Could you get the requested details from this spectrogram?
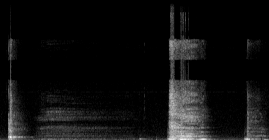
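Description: Three separate coughs from an adult in a quiet room: a sharp brief burst, a longer harsh cough, then a short final one.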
